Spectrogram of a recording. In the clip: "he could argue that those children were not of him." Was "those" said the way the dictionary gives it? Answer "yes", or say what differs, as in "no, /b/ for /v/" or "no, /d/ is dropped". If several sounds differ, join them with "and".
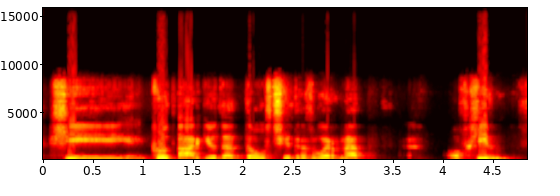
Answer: no, /s/ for /z/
